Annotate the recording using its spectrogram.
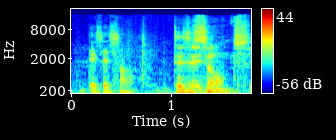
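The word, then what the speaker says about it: Des Esseintes: It's about a character called Desessent. That's right, isn't it? How's my pronunciation? – Desessant. – Yeah. Thank you. Not Des, as in desert.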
